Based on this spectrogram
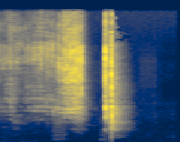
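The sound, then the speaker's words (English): A can of Downward Spiral IPA from a local brewery in Hastings, Minnesota being opened: a thin, rising hiss builds for under a second, then a sharp crack with a short fizzy burst. No one talks. “And solid open.”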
